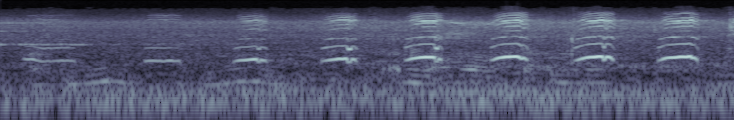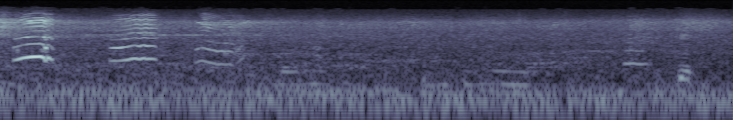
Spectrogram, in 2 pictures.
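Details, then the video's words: Loud crying from an abandoned monkey, a rapid run of arched, whistled wails repeated about every half second, rising then falling in pitch, fading into softer scattered cries over a low background rumble. "Million pity abandoned monkey was crying very loud with reason!"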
